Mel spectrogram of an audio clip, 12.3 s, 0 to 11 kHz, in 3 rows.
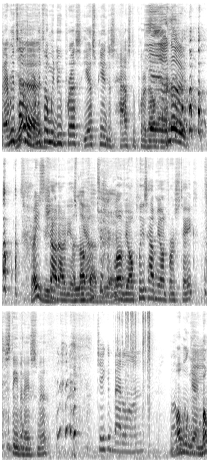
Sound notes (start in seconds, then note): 5.8 laugh; 9.3 Zendaya laughing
